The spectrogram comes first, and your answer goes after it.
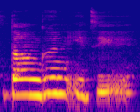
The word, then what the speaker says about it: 당근: And then the Korean word for carrot is 2 syllables. 당근. 당근.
